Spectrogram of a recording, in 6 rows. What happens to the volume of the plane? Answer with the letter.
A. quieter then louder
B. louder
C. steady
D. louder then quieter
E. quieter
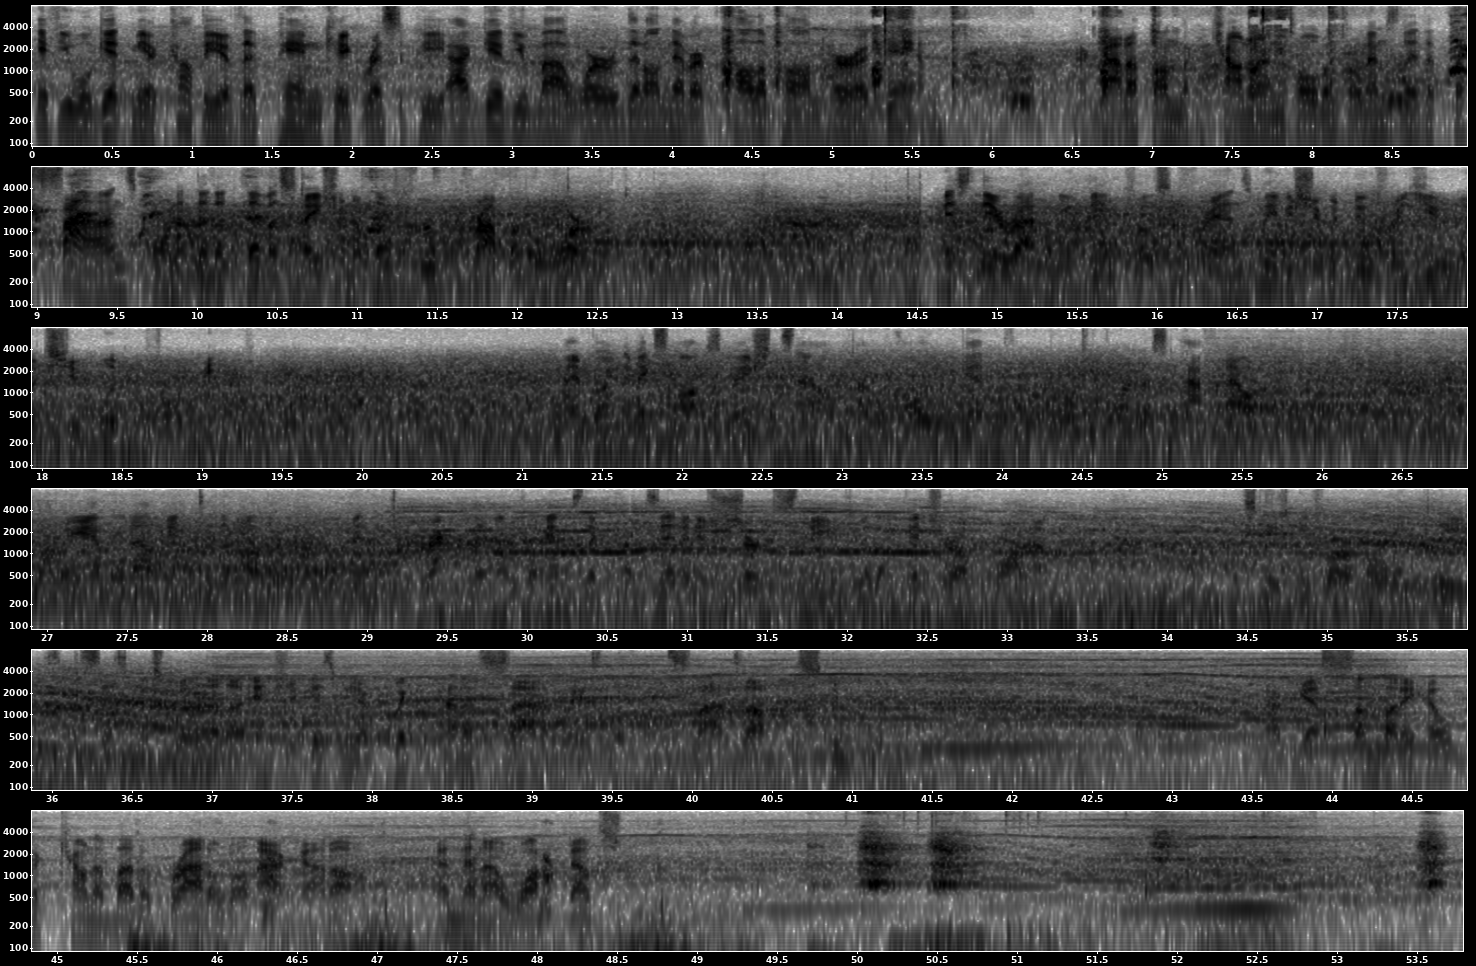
D.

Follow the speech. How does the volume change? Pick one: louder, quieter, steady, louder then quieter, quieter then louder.
quieter.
